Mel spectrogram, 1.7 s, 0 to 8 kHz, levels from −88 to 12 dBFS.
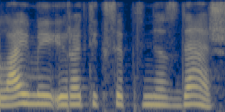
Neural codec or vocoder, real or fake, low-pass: none; real; 7.2 kHz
